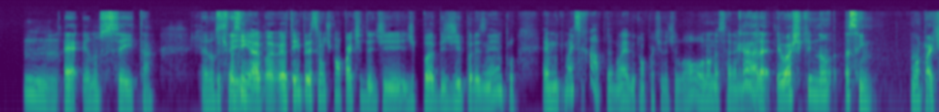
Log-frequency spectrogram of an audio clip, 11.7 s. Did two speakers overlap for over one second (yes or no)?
no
